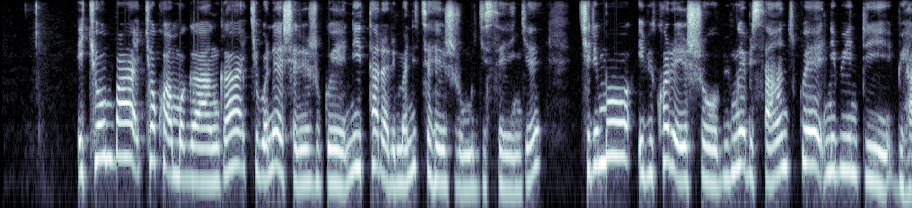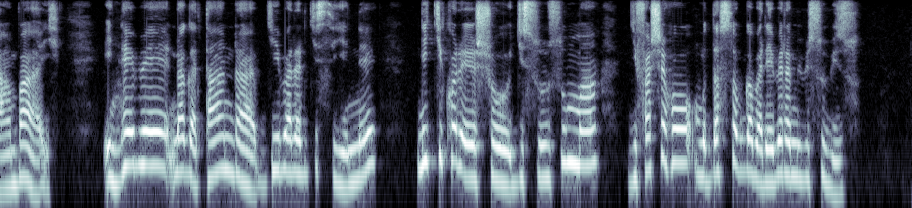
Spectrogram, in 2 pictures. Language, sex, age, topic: Kinyarwanda, female, 36-49, health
